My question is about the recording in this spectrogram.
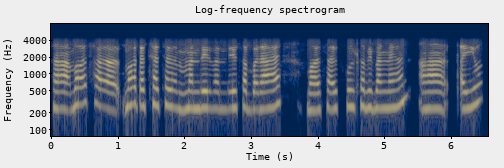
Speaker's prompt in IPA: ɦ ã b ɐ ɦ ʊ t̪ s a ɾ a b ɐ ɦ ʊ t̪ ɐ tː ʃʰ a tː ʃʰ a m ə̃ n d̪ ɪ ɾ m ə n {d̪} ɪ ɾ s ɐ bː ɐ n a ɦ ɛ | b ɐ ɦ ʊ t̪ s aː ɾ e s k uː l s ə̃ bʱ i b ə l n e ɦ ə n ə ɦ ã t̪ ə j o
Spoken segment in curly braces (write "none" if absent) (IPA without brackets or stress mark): d̪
